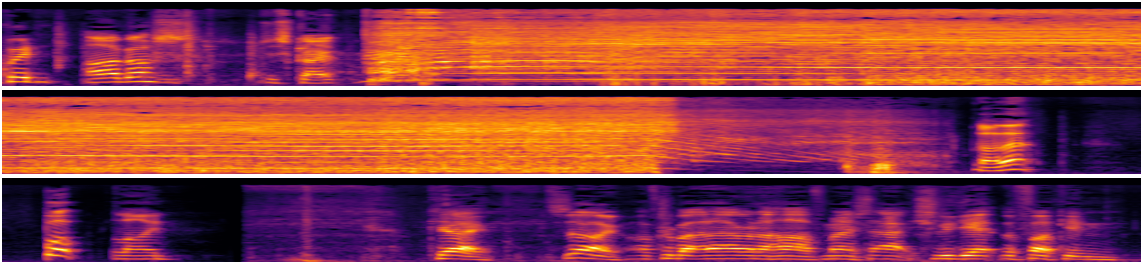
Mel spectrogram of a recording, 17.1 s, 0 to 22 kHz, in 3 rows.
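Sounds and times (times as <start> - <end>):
oscillating multi-tool cutting board: 1.9 - 10.5.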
